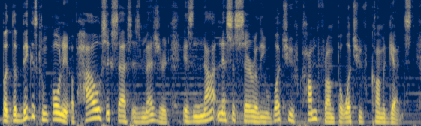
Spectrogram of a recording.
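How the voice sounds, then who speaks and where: Faint music plays behind a young man hosting his own podcast, where he delivers an earnest motivational monologue, often repeating and restarting phrases. His medium-pitched voice is a little mellow, with lively intonation and a normal pace.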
